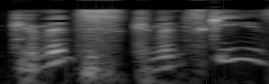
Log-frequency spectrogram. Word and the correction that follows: Comiskey: is that how he pronounces his name? Comiskey. – Comiskey, right? Okay.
